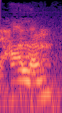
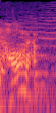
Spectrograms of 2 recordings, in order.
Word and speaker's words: Haaland: Claro, la G de Vingegaard no suena a la de medio, entonces, y las dos A, igual que todo el mundo dice Haaland, o sea, el jugador que va a fichar al Madrid, es Haaland. Las dos A es una O, entonces Vinegor.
